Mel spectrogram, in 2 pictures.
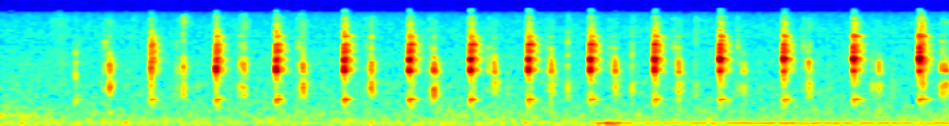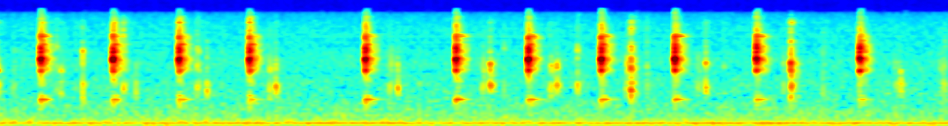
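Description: Faint, sharp clicking, about two to three clicks a second at slightly uneven spacing, with a low steady hum that comes in about five seconds in.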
